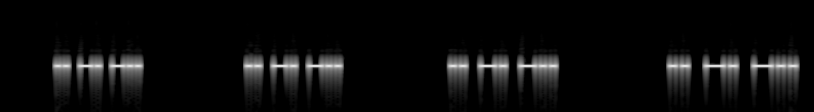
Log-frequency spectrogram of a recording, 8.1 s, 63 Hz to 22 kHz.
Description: Morse code, heard as a keyed tone, about 27 wpm, 700 Hz. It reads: IND IND IND IND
